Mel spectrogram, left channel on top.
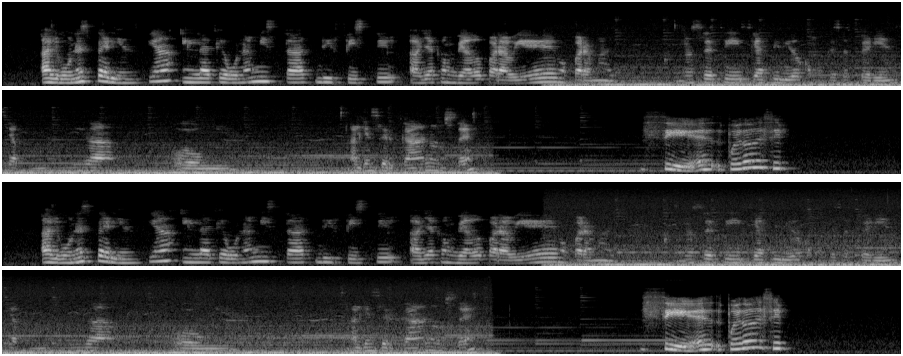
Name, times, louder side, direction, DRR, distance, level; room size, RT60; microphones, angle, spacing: voice 1, 0.4-6.1 6.7-8.2 8.6-10.1 10.7-11.4 12.5-13.7, left 3 dB, 50° left, 1.2 m, -27 dB
sound 1, 5.4-13.9, right 1 dB, 40° right, 0.9 m, -28 dB
sound 2, 6.1-15.7, equal, 5° left, 5.2 m, -45 dB
voice 2, 15.4-16.8, right 3 dB, 75° right, 1.4 m, -21 dB
10.5 x 4.2 x 3.5 m
head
